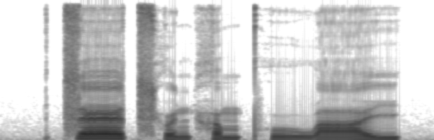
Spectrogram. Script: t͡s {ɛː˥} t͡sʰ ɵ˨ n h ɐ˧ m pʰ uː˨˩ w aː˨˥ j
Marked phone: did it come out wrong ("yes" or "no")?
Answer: no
